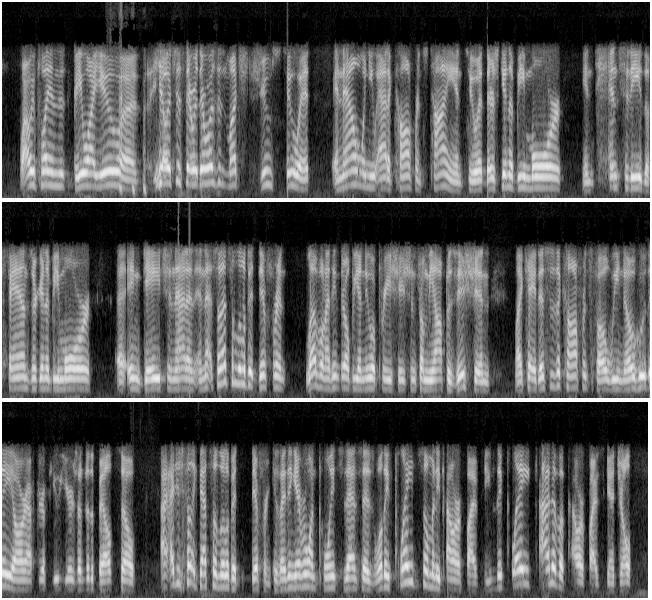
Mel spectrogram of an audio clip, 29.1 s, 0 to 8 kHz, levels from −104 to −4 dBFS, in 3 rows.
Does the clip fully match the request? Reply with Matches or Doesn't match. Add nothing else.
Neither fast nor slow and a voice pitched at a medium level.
Doesn't match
